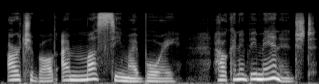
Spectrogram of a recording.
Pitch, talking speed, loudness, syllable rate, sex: 185 Hz, 205 wpm, -14 LUFS, 5.7 syllables/s, female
